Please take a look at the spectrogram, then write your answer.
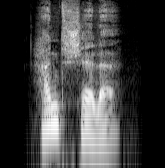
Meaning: handcuff, shackle (for the hands)
- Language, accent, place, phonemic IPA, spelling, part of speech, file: German, Germany, Berlin, /ˈhantˌʃɛlə/, Handschelle, noun, De-Handschelle.ogg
